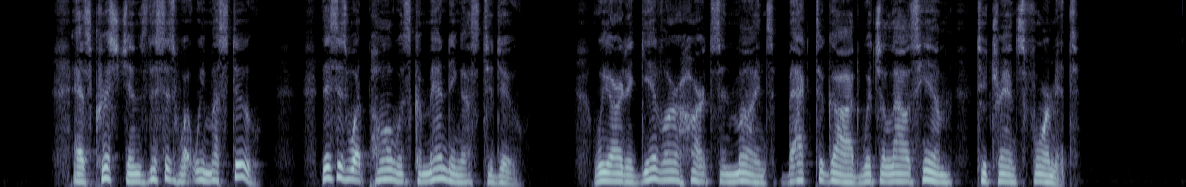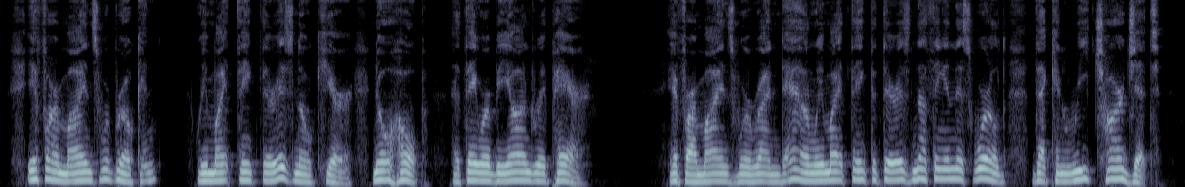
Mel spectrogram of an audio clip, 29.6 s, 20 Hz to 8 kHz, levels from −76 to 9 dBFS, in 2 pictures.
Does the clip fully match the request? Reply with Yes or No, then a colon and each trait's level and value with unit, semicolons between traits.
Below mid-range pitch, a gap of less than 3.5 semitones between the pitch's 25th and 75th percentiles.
Yes: low, 125 Hz; average, 3.0 semitones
